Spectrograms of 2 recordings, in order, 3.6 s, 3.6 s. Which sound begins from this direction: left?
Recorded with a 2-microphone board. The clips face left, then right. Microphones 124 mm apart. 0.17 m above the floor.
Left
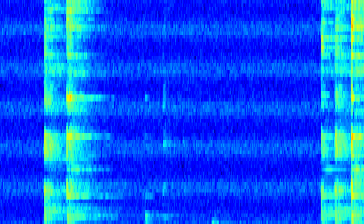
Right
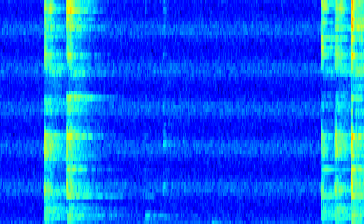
A clink, at 0.5 s.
